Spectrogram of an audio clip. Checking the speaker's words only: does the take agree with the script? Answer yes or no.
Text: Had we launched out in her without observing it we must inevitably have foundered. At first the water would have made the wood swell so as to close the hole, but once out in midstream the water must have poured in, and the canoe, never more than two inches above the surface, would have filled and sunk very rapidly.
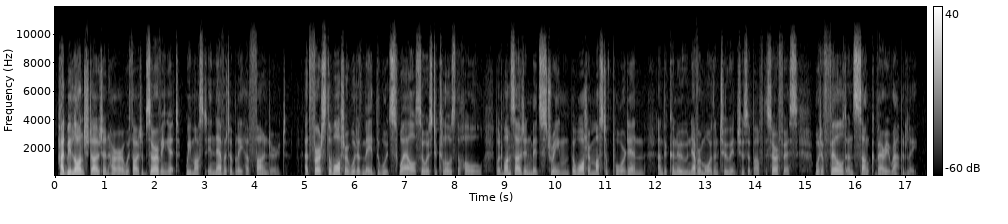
yes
